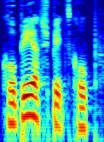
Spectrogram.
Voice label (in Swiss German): "gruppiert", Alsace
